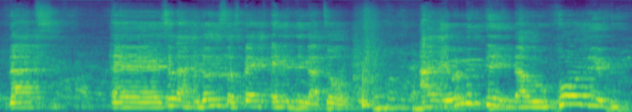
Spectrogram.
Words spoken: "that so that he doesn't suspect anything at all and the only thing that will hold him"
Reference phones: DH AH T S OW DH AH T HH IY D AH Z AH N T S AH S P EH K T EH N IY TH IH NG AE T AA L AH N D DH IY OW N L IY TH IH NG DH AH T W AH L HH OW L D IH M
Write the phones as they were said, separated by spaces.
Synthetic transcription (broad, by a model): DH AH T S OW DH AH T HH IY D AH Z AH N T S AH S P EH K T EH N IY TH IH NG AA T AA L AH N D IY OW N IY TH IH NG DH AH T W AH L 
